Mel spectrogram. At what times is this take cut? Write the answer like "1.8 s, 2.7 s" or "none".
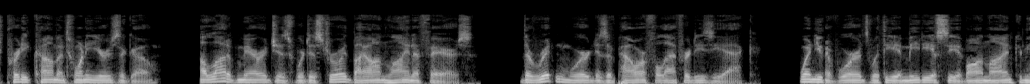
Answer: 6.1 s, 8.3 s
